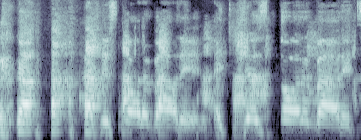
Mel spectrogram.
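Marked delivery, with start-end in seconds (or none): 0.0-2.0 slow words broken by laughter; laughing. Real, not acted. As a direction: chuckle through the line. Laughing at own idea.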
